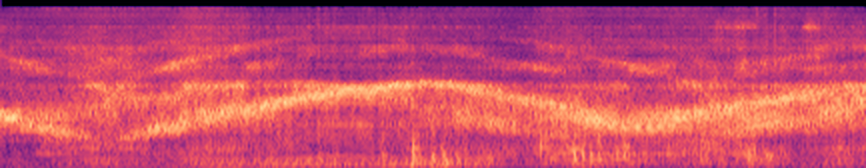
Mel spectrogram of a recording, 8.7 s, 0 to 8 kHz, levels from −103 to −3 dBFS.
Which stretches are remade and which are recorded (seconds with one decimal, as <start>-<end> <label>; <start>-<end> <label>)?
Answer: 0.0-8.7 remade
